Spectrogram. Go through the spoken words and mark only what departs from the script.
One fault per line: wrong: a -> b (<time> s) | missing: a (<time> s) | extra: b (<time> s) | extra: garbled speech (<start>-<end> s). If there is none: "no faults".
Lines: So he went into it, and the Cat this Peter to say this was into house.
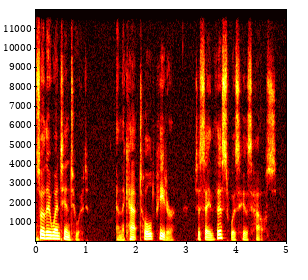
wrong: he -> they (0.2 s)
wrong: this -> told (2.1 s)
wrong: into -> his (4.0 s)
